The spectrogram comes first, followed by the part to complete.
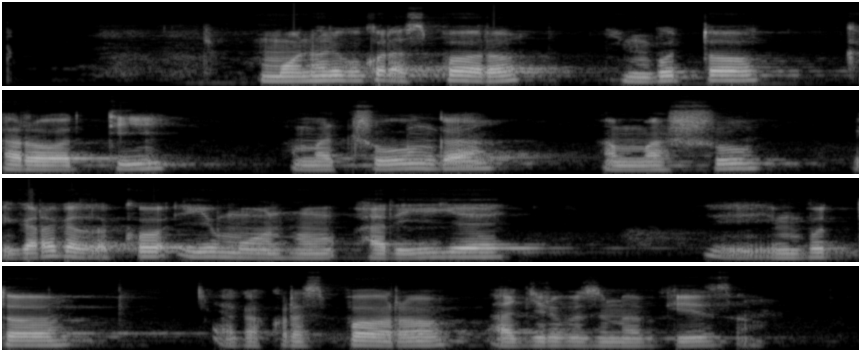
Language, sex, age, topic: Kinyarwanda, male, 25-35, health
